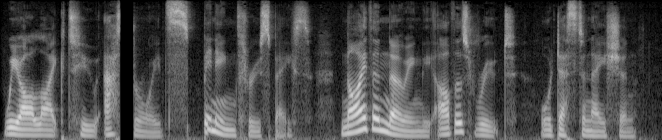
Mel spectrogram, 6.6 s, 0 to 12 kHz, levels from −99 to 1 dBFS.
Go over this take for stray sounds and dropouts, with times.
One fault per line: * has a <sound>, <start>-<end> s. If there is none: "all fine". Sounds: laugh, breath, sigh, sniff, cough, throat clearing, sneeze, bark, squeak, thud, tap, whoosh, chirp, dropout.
* has a dropout, 1.2-1.3 s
